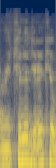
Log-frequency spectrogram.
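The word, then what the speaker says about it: Michele Greco: а Микеле Греко был глава капитула.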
